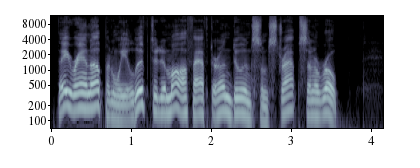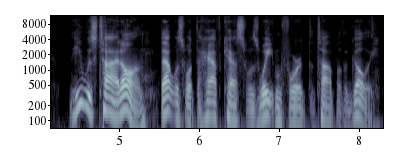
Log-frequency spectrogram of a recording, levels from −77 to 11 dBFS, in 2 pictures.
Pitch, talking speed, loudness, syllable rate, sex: 120 Hz, 245 wpm, -20 LUFS, 3.5 syllables/s, male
